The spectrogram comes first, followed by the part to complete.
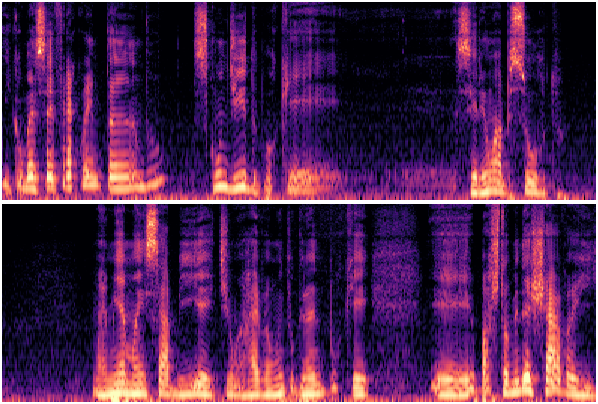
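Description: At a fairly slow pace with long, frequent pauses, a man with a fairly high pitch, a dark, mellow tone and a somewhat breathy sound uses lively intonation. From Paraíba, Brazilian Northeast. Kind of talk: casual chat. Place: studio. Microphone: studio mic.

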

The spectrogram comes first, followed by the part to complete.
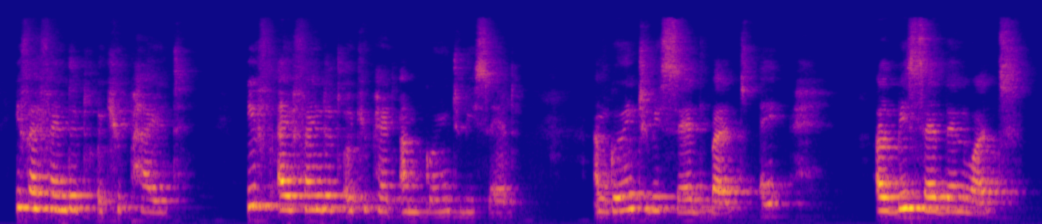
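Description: A woman speaks at a high pitch and a fairly slow pace with long, frequent pauses, ordinary pitch variation and big swings in loudness, in audible room echo over a quiet background. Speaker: student vlogger. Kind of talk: casual vlog chat. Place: home room. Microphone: phone near.

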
